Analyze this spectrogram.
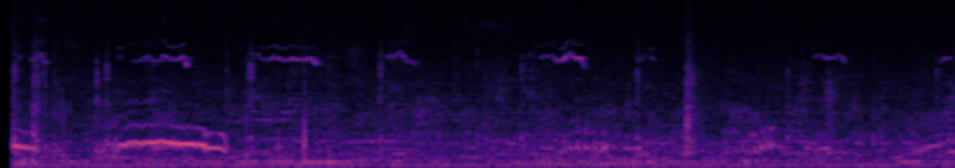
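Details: A mother bird and her young calling back and forth: a low, arched cooing note near the start, then several short, high, wavering chirps scattered through the rest, over a faint background hum.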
